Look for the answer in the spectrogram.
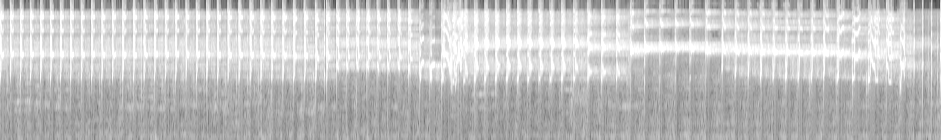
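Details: Fighter lovebird in top form delivering an extended ngekek trill for training young or stalled birds: continuous rapid, rasping chatter with a short swooping squeal midway, then the rattle climbs and carries on.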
